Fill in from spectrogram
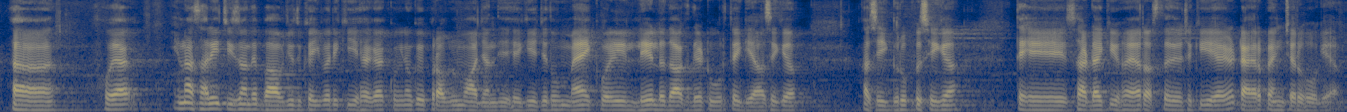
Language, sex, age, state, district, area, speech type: Punjabi, male, 45-60, Punjab, Jalandhar, urban, spontaneous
